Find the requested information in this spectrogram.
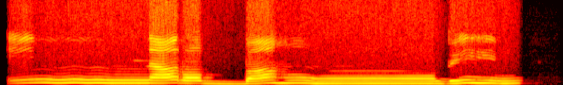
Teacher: ہونٹوں کو آپس میں چپکائیں گے نہیں لیکن تھوڑا سا فاصلہ رکھ کے ادا کریں گے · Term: اخفاء شفوی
